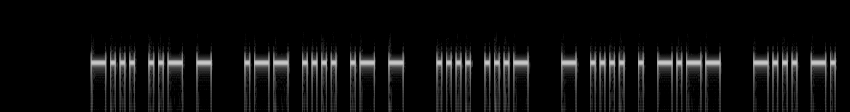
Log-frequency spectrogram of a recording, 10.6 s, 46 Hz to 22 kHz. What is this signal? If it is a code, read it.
Morse code, heard as a keyed tone, about 20 wpm, 700 Hz. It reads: BUT WHAT HV THEY BN
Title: Sentences from Top 100 Words and Abbreviations 20wpm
